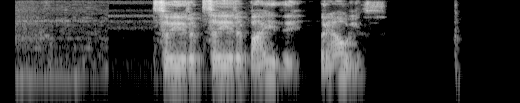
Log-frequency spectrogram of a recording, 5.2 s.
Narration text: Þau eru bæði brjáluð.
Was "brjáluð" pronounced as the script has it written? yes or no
yes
